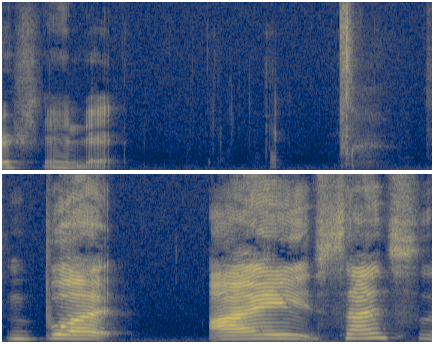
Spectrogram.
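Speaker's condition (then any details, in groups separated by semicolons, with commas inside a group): Spastic cerebral palsy, mixed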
